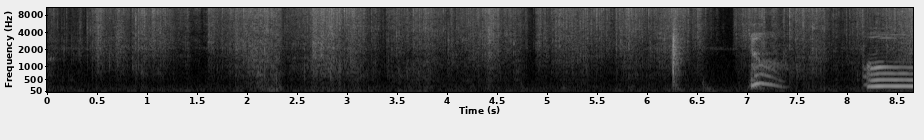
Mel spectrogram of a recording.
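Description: Steady rustling and crinkling of packaging as a tea package is unwrapped, with bursts of crackly paper noise, then a brief voice sound near the end.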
